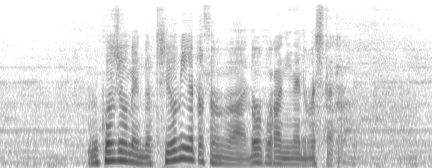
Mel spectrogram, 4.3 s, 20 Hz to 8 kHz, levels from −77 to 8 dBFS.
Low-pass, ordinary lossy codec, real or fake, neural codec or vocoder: 7.2 kHz; none; fake; codec, 24 kHz, 1 kbps, SNAC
